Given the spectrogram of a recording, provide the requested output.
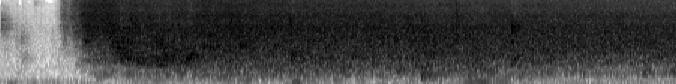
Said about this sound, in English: Nothing better, man. Yeah. One of the peak experiences of life, sitting in the sauna and pouring hot water or water on hot rocks.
